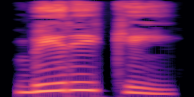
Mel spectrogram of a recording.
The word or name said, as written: ಬಿರಿಕಿ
